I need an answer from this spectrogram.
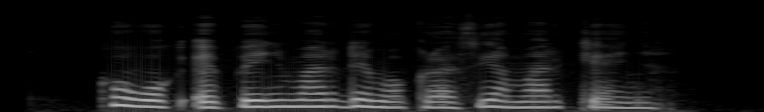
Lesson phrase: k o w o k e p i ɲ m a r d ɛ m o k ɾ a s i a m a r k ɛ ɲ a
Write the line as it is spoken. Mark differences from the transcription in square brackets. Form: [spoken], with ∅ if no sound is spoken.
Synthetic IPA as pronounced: k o w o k e p i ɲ m a r d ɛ m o k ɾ a s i a m a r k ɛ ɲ a

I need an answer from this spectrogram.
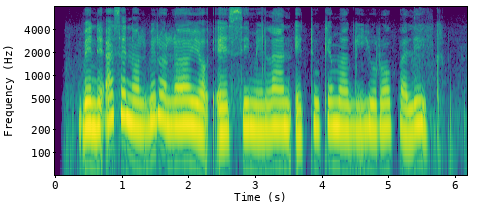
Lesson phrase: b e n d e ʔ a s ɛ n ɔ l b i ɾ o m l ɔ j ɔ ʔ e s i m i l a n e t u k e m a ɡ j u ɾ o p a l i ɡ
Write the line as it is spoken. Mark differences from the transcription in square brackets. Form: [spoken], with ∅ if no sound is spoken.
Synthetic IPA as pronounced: b e n d e ʔ a s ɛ n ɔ l b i ɾ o [∅] l ɔ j ɔ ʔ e s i m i l a n e t u k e m a ɡ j u ɾ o p a l i ɡ

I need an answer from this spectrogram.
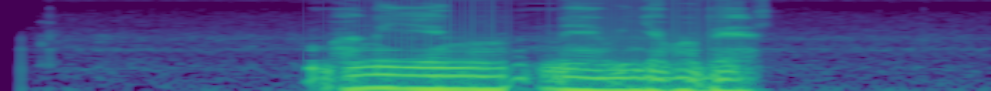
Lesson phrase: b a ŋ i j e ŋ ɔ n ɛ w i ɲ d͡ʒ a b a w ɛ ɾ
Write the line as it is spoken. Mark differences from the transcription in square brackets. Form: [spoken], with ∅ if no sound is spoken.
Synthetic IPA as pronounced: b a ŋ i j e ŋ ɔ n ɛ w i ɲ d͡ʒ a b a [b] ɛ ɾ

